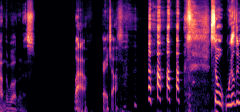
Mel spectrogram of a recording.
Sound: laughs

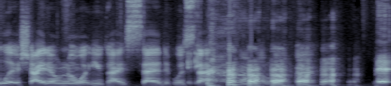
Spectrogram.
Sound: speaking faintly

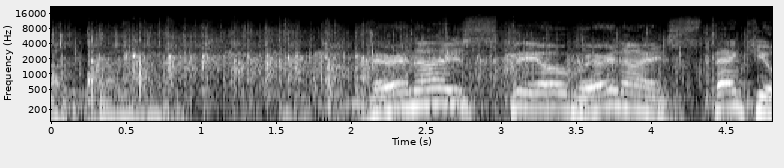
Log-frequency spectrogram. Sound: applause; laughs

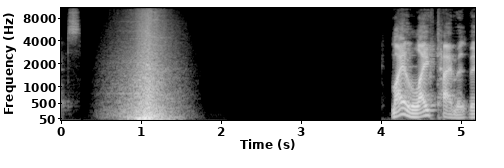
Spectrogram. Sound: whooshing sound effect

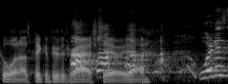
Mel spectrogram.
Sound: laughing

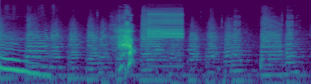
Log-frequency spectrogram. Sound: buzzer; gasps; buzzer

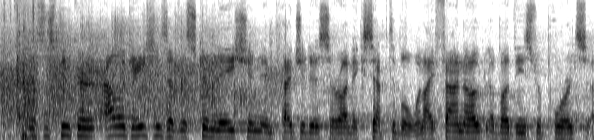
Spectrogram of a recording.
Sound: applause

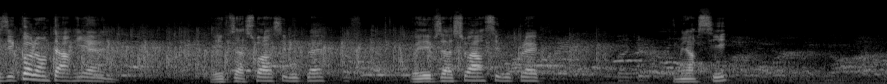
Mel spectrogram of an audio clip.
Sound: applause

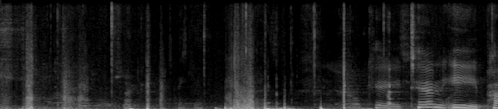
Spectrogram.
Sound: microphone static

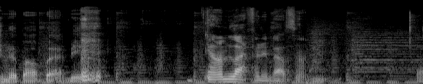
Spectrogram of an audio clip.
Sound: snickers

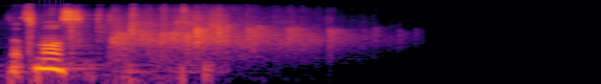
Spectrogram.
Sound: audience clapping

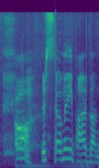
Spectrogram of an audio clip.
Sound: laughing; grunts

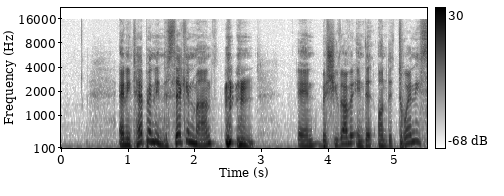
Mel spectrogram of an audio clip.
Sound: speaking in Hebrew

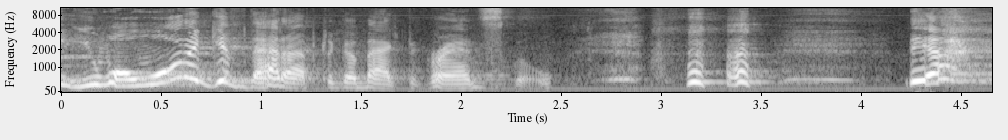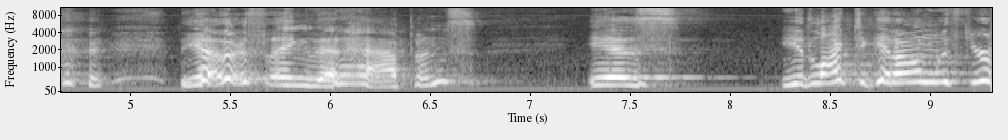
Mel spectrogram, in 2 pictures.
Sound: laughs

